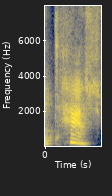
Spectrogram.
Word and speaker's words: Tash: She goes by Tash Flint. but it's written phonetically because of an American accent as Tosh, Tosh. But if I say Tosh, it's not Tosh, but it's because with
